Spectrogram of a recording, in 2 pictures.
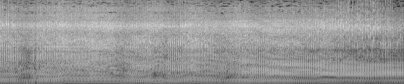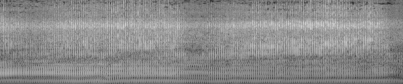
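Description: Off-road dirt-bike engines revving up and down under throttle as the bikes climb a dirt trail. The pitch swings up and down for the first several seconds, then holds steadier near the end.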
